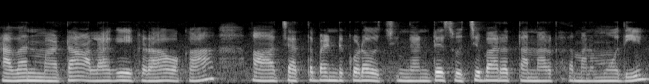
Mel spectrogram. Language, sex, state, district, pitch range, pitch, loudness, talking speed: Telugu, female, Andhra Pradesh, Manyam, 170-185 Hz, 175 Hz, -16 LUFS, 165 wpm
